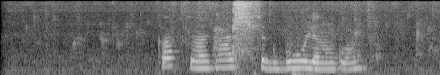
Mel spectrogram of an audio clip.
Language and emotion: Russian, sad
